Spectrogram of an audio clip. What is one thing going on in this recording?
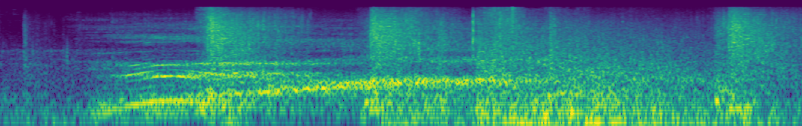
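A huge beast growls and roars deeply.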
